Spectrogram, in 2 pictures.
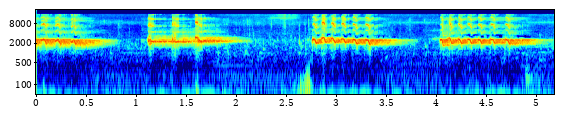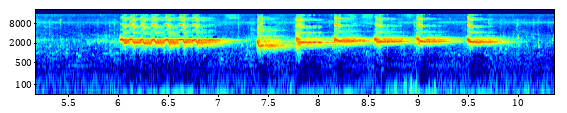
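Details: Rival-luring call of a sooty-headed bulbul: repeated rich, bubbly phrases start abruptly and fade. They end in a quicker run of short, clipped notes, with faint thumps in the background.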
